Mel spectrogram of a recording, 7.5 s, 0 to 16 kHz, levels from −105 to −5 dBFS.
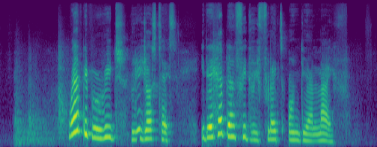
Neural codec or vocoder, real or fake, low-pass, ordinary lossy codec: codec, 44.1 kHz, 3.4 kbps, Pupu-Codec; fake; 14.4 kHz; none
